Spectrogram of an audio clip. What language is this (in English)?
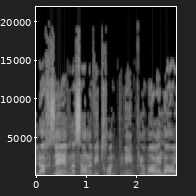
Hebrew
